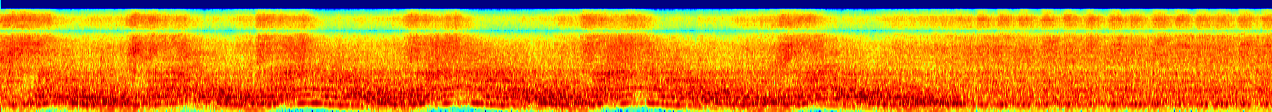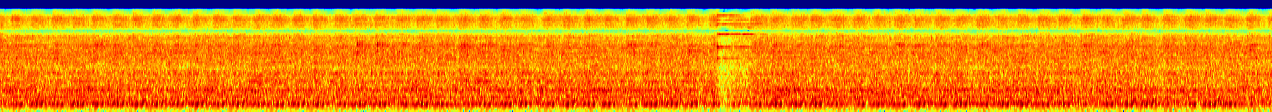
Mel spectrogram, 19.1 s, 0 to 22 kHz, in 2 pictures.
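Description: Kawasaki Z500 motorcycle engine running with its carburettor jets just changed from 80 to 90, being set up for the first time. The throttle is blipped several times in the first six or seven seconds, the note rising and falling each time, then the engine settles to a steady idle.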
